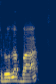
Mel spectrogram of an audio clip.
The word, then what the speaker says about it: Roland Barthes: I said Roland Barthes, not Roland. It's Roland Barthes, okay?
